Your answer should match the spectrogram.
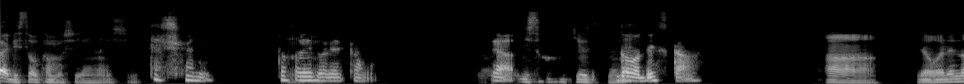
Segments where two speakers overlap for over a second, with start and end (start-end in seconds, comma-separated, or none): none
